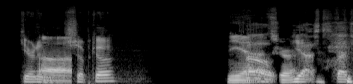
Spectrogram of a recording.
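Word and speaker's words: Kiernan Shipka: camera I I can never remember how to pronounce her name Kieran shipka yeah yes that's how is it Kier shipka okay Kier shipka plays uh Carrie and Camera uh Dakota Doby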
